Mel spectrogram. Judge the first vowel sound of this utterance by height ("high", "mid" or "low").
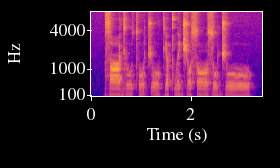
low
